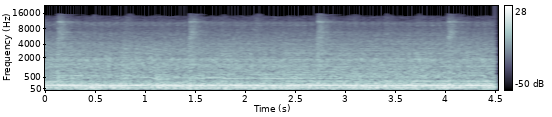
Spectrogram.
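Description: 4x4 engine running at steady revs, with a light click repeating about every second and a quarter.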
